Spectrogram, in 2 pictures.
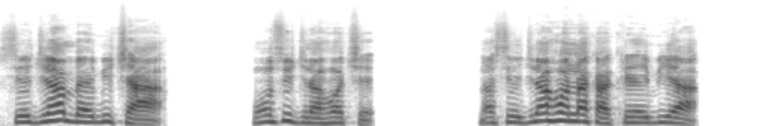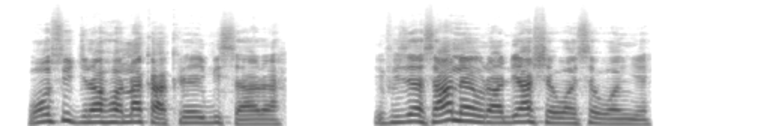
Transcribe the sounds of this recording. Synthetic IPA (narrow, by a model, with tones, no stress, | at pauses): sɛ˨d͡ʑi˨nã˦bæː˨bi˦t͡ɕʰaː˨ | wɔ̃˦n̩˦s̬u˦d͡ʑi˨nã˨ɦɔ˦t͡ɕʰɛ˨ | nã˨sd͡ʑi˦nã˦ɦɔ˦nã˦kʰa˨kʰɾɛː˦bi˦a˨ | wɔ̃˦n̩˦su˦d͡ʑi˨nã˦ɦɔ˦nã˦kʰa˨kʰɾɛ˦bi˦saː˨˦ɾa˦ | e˨fi˨s̬ɛ˦˨sãː˨˦nã˨æ˨wu˨ɾa˨dɪ˦a˦ɕɛ˨wɔ̃˦nsɛ˦wɔ̃˦ɲ˦jɛ˦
